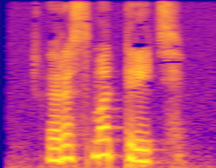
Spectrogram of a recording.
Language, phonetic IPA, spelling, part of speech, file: Russian, [rəsːmɐˈtrʲetʲ], рассмотреть, verb, Ru-рассмотреть.ogg
- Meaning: 1. to look at, to peruse, to examine 2. to regard, to consider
